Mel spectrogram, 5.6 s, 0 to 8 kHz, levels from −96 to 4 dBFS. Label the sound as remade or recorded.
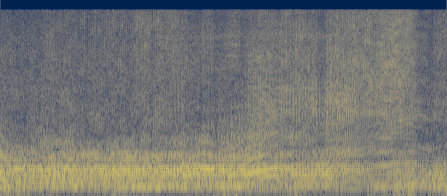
recorded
